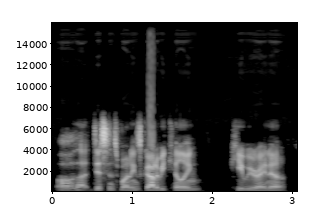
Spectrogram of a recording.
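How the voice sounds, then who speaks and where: A man with a lisp and slushy s sounds, giving excitable live esports commentary and thinking aloud. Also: on the low side, fairly quick, clean tone, no room sound, dull audio. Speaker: esports shoutcaster. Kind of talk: live StarCraft match commentary.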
